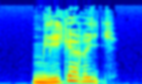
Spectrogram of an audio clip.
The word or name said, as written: megarig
